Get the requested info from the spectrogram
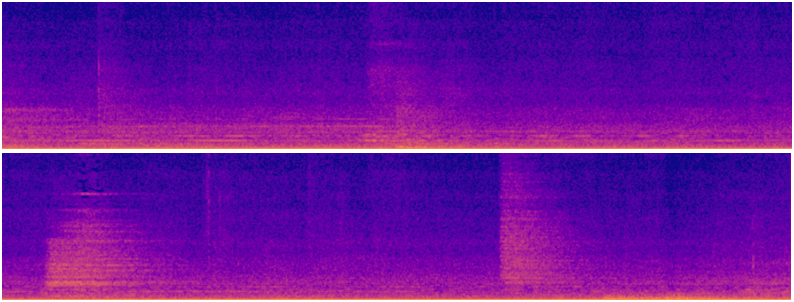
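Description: A steady, loud low rumble that swells slightly, with three short hissy bursts about three, six and nine seconds in.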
